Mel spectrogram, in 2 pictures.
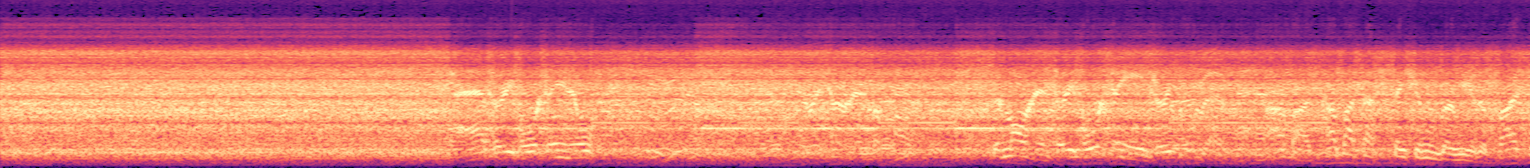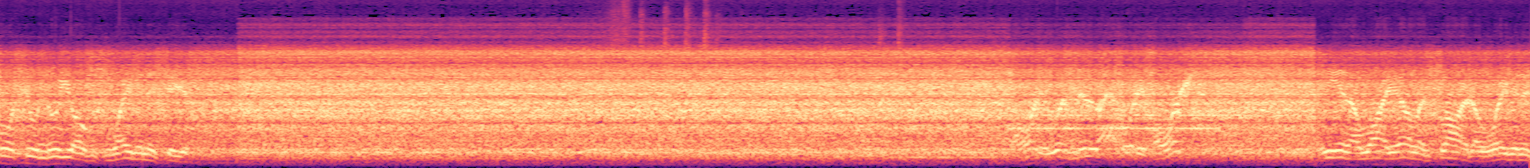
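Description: Bearcat CB radio receiving on AM, its speaker giving a steady hiss of static with faint, garbled voices wavering through it that cannot be made out. A brief steady whistle sounds twice, once early and once near the end.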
